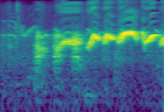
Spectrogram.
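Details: Caged two-and-a-half-year-old Chinese hwamei, a big bird said to sing in any setting, giving a short burst of harsh notes followed by clear rising whistles that loop upward.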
